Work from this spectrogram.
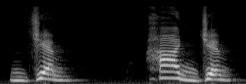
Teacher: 차 오치 이렇게요 그다음에 즈 즈 소리예요 영어 저지에 주처럼 발음하면 이때 혀끝은 윗 잇몸에 대고 즈를 발음하는 것과 유사하다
